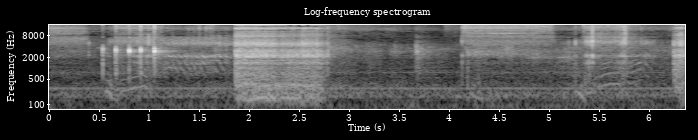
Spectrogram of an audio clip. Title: nope I am not snoring.... Trixie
